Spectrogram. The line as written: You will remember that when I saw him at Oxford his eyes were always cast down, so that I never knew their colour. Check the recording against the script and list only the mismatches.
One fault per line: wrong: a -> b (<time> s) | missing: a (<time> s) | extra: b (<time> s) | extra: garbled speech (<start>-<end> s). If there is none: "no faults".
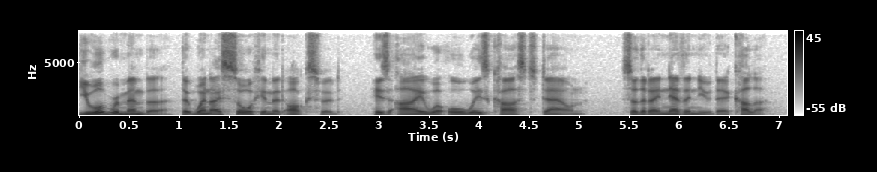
wrong: eyes -> eye (3.2 s)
